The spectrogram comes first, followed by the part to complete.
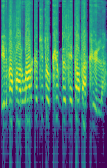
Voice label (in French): TARGET TENTACLES, french; Battle Engine Aquila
